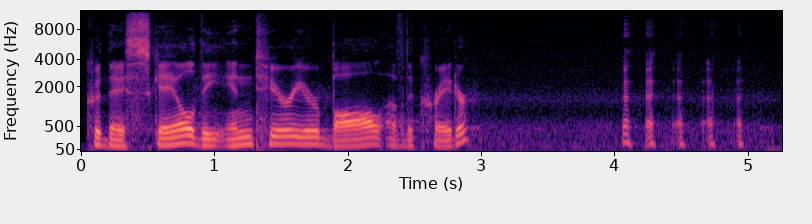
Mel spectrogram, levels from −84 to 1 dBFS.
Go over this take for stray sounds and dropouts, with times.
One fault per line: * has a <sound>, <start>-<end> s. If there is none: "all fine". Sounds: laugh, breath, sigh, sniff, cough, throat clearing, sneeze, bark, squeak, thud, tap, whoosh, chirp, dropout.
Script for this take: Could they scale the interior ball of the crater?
* has a laugh, 4.1-5.0 s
